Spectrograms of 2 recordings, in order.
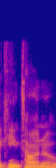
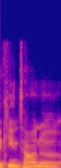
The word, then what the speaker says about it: Quintana: went back and then Jose quintano was actually well let me not say it like that Jose Quintana was competent quality start and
